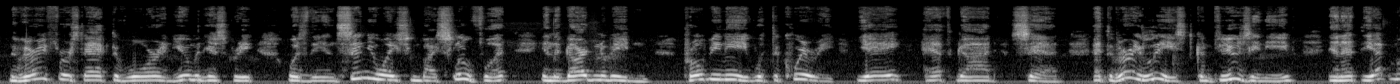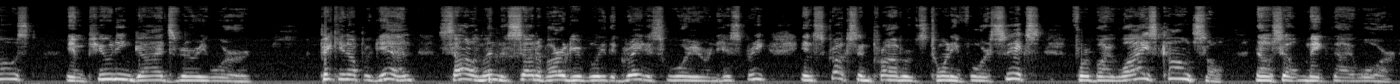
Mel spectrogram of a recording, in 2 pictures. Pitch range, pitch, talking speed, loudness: 170-205 Hz, 185 Hz, 150 wpm, -15 LUFS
